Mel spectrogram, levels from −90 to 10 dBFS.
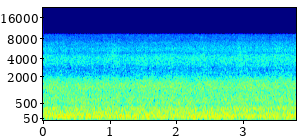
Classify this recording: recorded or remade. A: recorded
